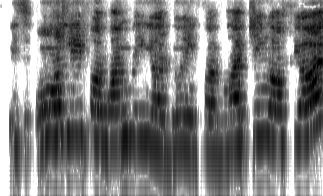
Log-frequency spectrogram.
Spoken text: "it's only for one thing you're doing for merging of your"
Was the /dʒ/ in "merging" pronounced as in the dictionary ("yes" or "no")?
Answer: no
